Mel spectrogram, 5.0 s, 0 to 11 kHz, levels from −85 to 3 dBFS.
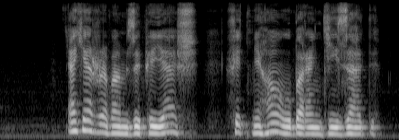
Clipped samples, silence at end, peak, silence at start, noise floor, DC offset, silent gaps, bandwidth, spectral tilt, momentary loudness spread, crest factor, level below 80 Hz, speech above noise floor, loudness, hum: under 0.1%; 0.25 s; -6 dBFS; 0.85 s; -57 dBFS; under 0.1%; none; 10.5 kHz; -5.5 dB/octave; 11 LU; 14 dB; -68 dBFS; 37 dB; -21 LUFS; none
